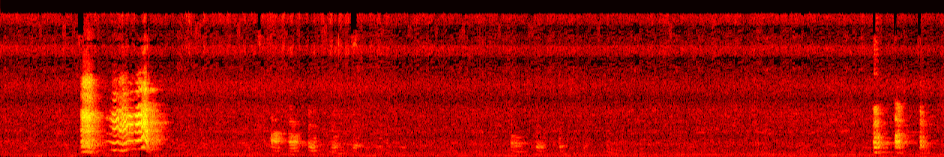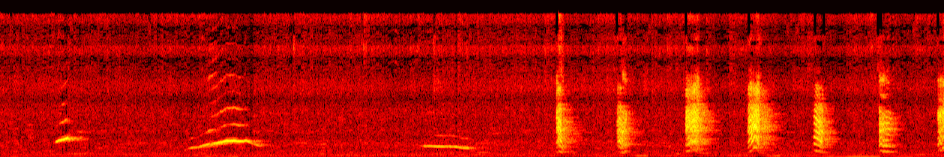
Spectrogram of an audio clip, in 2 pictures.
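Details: Indian ringneck parakeet kept as a pet, giving scattered harsh chirps, a couple of slurred rising whistles, and a closing series of rapid, evenly spaced sharp chirps over a steady low hum.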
